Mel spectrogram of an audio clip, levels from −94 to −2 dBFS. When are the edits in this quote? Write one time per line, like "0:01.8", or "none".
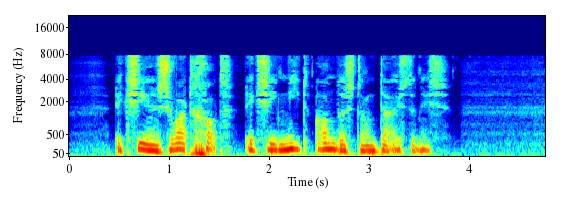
none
